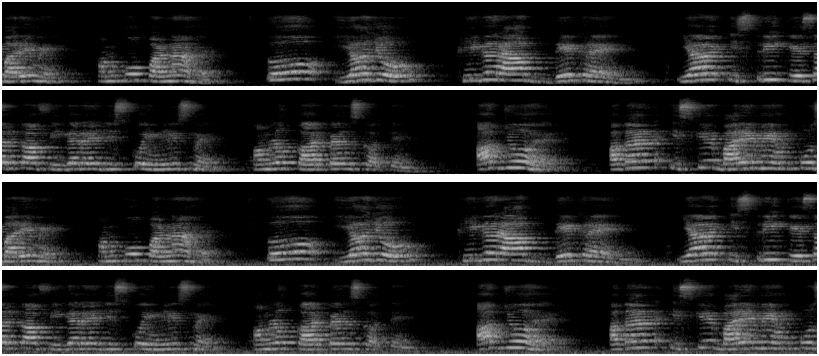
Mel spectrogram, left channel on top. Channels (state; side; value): noise; right; rumble, 21 dB below the sound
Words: में हमको पढ़ना है। तो यह जो फिगर आप देख रहे हैं, यह स्त्री केसर का फिगर है, जिसको इंग्लिश में हम लोग कार्पेल्स कहते हैं। अब जो है अगर इसके बारे में हमको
